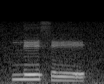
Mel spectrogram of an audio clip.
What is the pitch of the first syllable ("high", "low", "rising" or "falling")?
high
